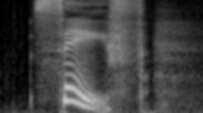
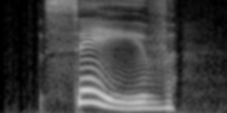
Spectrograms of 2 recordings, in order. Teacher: Let's look at the words safe and save. Safe ends in an unvoiced F. The vowel is short. Safe. Save ends in a voiced V. The vowel is stretched. Save. I feel safe.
